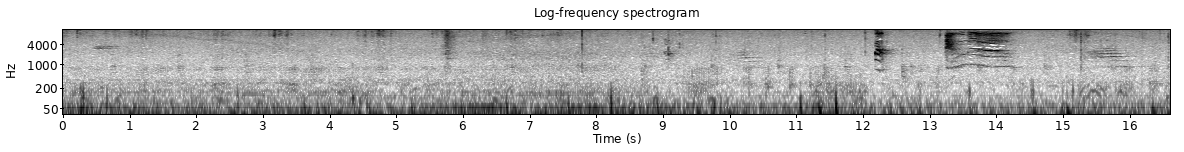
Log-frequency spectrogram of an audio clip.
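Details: A male brown classic tabby and white Maine Coon kitten, born March 9 and recorded June 2 at under three months old, gives a brief, thin, wavering mew over a steady low rumble.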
